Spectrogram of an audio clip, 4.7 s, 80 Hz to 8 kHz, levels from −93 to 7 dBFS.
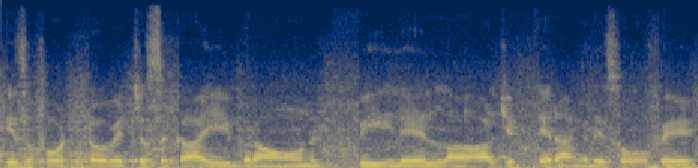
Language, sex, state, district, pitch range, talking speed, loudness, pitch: Punjabi, male, Punjab, Fazilka, 105-115 Hz, 155 wpm, -13 LUFS, 110 Hz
